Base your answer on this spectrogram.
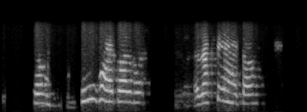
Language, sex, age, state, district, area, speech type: Hindi, female, 45-60, Bihar, Madhepura, rural, conversation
